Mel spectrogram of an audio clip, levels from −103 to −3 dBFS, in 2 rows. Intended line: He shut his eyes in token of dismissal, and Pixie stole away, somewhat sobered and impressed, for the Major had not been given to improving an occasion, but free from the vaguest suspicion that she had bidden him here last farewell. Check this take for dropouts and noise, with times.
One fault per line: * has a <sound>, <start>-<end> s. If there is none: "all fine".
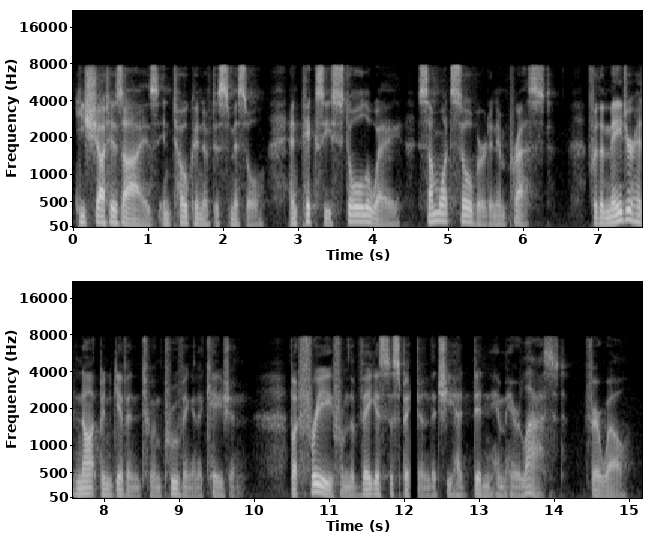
* has a dropout, 12.1-12.2 s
